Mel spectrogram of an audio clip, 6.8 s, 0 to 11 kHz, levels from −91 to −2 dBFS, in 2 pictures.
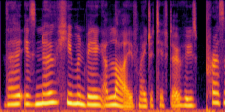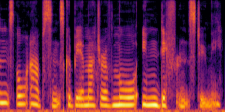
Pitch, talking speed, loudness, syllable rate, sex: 225 Hz, 185 wpm, -14 LUFS, 5.8 syllables/s, female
